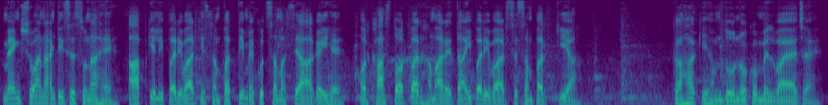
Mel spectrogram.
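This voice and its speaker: A man voices a haughty rich rival with a plain mid-pitched voice, sneering and threatening. Soft music runs under the dubbed lines. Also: fairly quick, lightly acted. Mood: polite. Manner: arrogant, insulting, threatening. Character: arrogant rich young man, jealous suitor. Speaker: rival suitor. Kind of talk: Hindi dubbed short drama.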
